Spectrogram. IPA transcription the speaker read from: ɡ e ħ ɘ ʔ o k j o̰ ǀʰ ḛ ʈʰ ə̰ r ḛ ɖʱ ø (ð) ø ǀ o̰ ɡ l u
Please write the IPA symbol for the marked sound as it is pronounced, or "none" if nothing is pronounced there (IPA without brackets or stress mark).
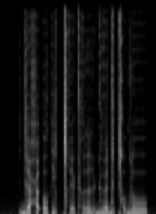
d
